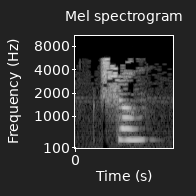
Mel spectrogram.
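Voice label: "声", Mandarin Chinese; chinese flashcards; hsk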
